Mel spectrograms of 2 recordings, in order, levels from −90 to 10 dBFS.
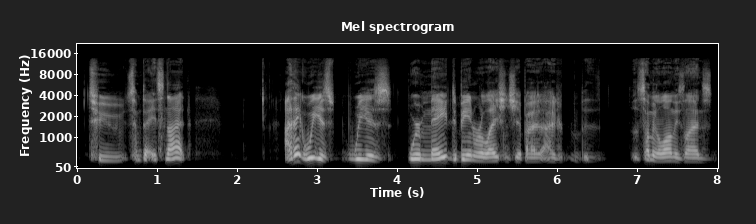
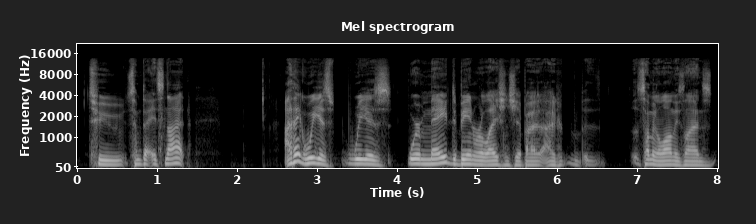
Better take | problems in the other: second | thin; somewhat; fading below 300 Hz

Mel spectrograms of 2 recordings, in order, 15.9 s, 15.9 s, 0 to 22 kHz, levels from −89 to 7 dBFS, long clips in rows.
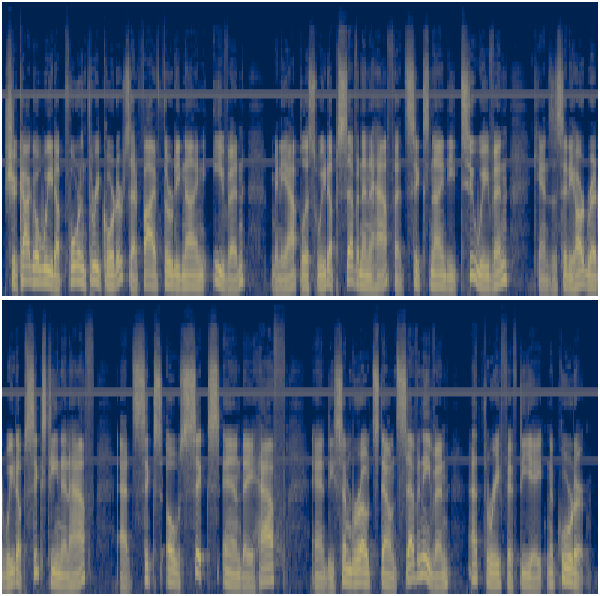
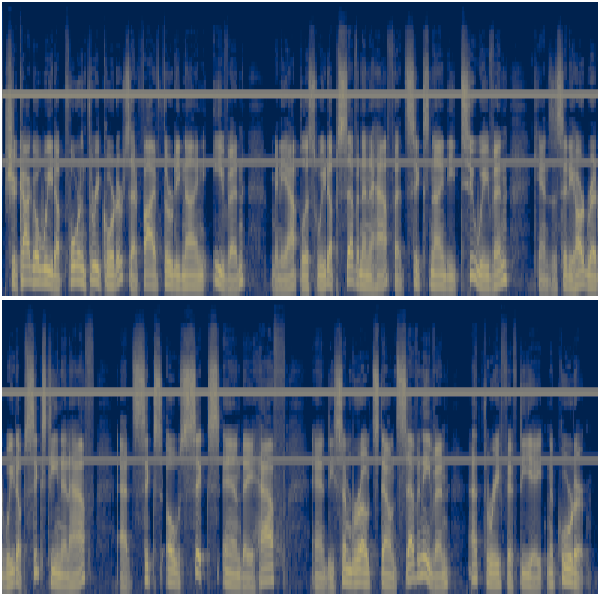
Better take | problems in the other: first | high-pitched whine; loud; throughout; 7 kHz, 5 dB below the speech; faint in the first

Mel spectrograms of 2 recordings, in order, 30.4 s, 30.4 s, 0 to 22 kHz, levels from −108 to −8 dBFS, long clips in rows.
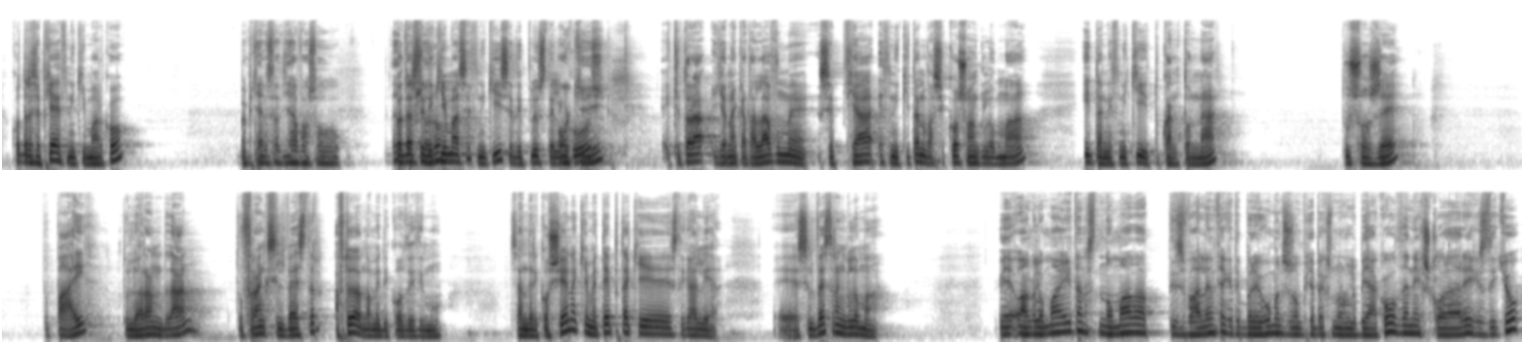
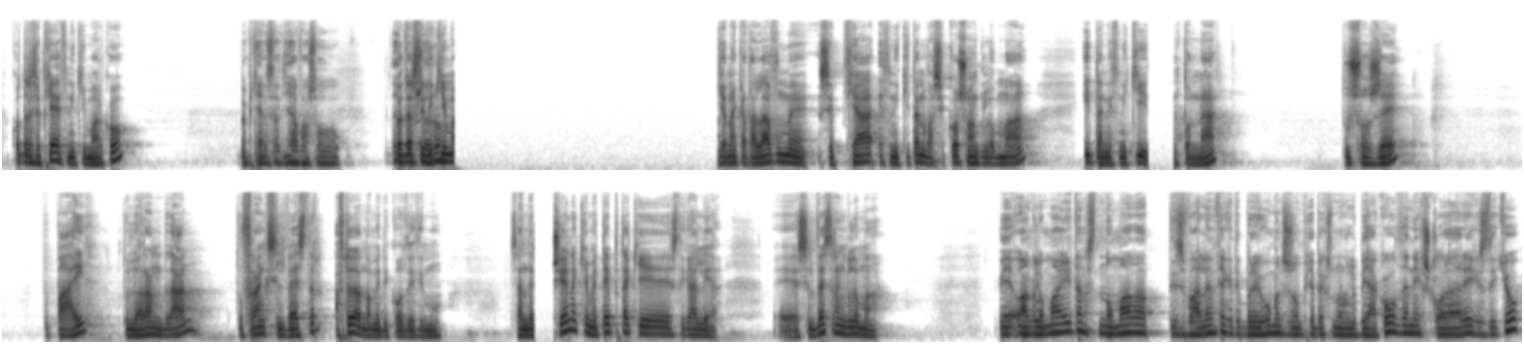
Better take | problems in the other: first | audio cutting out; at 4.5 s for 2.5 s, at 11 s and at 21 s

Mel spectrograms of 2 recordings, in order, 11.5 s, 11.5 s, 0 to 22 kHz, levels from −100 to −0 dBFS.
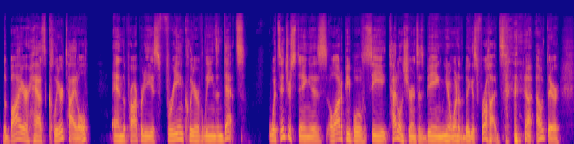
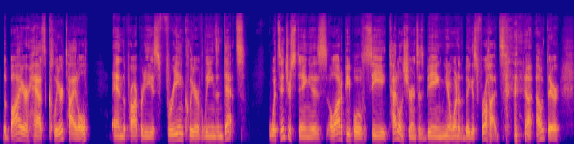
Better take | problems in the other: first | thin; somewhat; fading below 350 Hz

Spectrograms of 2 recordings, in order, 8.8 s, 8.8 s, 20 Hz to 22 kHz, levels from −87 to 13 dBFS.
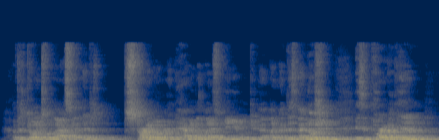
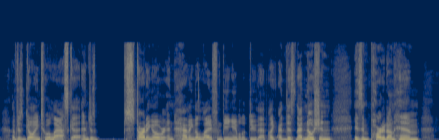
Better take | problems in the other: second | off-mic speech; far // room echo; strong; dies away in 1.8 s

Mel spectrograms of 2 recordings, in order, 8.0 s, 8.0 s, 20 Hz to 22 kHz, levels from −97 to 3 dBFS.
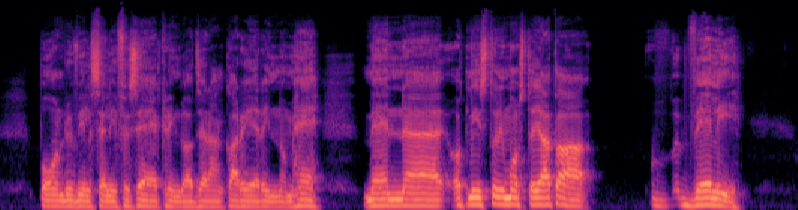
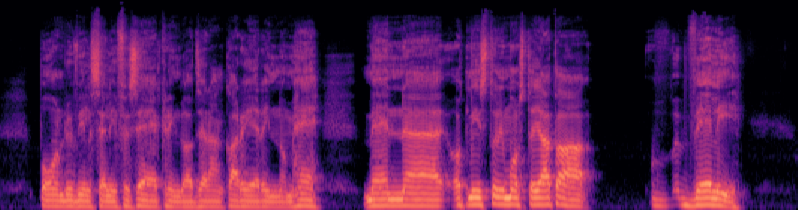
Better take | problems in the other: neither | none

